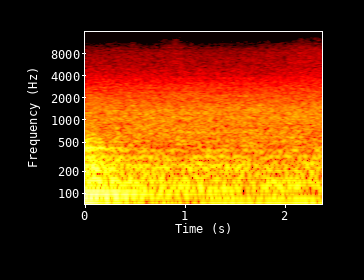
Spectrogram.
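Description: Steady, even background noise with no distinct events: the room's ambient hum and hiss during a pause in speech, as the last of a man's voice fades in the first half second.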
